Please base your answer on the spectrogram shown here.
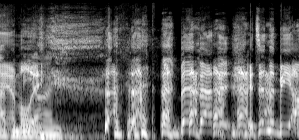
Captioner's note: laughing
